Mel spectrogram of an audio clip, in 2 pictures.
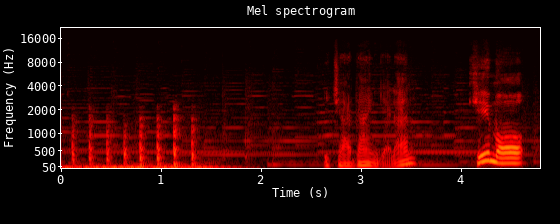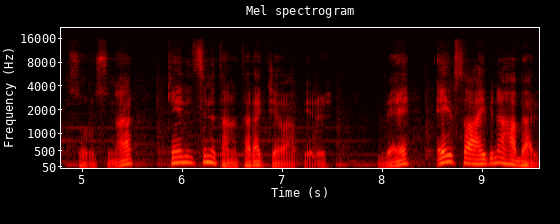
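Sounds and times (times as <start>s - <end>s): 
knocking on the door of a house: 0.0s - 1.8s
speech: 2.7s - 9.5s.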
